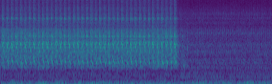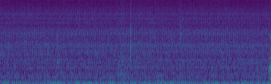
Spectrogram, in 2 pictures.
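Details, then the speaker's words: Suzuki GSX-R cranking with brake cleaner as a combustible: fast, even cranking at about four strokes a second, compression sounds good, but it never fires; no spark, later fixed by fitting an original ignition unit with a built-in resistor. "changing sounds good for my compression point of view I feel like it's not sparking"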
